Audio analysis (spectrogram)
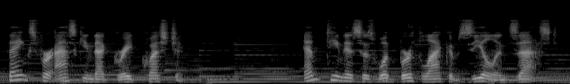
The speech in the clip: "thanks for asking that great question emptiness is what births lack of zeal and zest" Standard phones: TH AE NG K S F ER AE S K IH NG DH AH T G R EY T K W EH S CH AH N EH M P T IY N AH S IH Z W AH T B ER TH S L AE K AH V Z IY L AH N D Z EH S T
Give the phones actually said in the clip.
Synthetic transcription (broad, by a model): TH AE NG K S F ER AE S K IH NG DH AH T G R EY T K W EH S CH AH N EH M P T IY N AH S IH Z W AH T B ER TH L AE K AH V Z IY L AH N Z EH S T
